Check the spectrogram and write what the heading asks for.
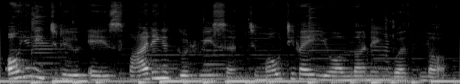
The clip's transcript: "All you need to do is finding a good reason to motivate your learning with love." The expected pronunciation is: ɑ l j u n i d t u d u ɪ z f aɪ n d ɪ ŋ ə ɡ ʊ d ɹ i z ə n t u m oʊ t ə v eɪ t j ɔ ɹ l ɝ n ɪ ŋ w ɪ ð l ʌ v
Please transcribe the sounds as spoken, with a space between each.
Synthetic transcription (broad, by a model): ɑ l j u n i d t u d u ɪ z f aɪ d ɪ ŋ ə ɡ ʊ d ɹ i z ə n t u m oʊ t ə v eɪ t j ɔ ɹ l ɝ n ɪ ŋ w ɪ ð l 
